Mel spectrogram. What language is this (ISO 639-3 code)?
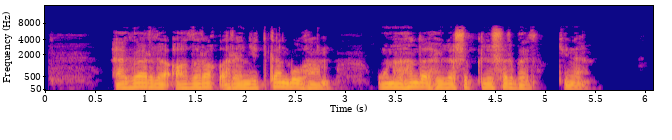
bak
